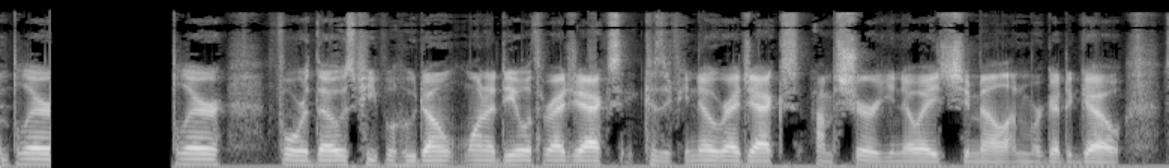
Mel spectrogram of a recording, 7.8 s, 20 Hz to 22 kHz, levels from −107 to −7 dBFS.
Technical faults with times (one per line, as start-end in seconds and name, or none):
0.33-1.39 stream reconnect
